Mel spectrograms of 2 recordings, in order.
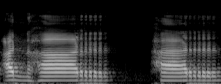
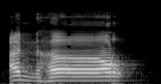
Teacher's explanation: Bila kita berhenti dekat anhar, ra tu automatik jadi tebal sebab sebelum dia baris atas. So jangan baca anhar, har, itu nipis.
